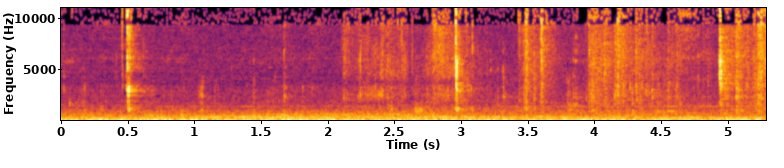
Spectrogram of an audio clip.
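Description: Close, steady chewing of food coated in Miss B Love sauce, soft wet squishes and occasional sharp crunchy clicks over a constant hiss, with no talking.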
